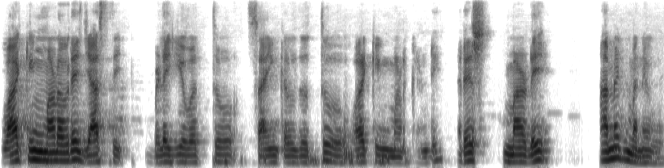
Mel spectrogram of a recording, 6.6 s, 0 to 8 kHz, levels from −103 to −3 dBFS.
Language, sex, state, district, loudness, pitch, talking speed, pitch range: Kannada, male, Karnataka, Mysore, -19 LUFS, 125 Hz, 125 wpm, 115-145 Hz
